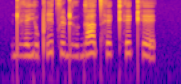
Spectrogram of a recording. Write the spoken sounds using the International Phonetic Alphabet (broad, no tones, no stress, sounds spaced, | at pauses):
ɖʱ e j ɯ pʼ i t͡s e ɖʱ ɯ ɡ a tʰ e kʰ e kʰ e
